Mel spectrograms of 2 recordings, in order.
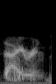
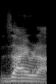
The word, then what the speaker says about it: Zirin: Welcome to the show, Dave Zirin. How are you doing today? – Hey, doing great. First, I should tell you it's Zirin. – Zirin, I'm terribly sorry.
